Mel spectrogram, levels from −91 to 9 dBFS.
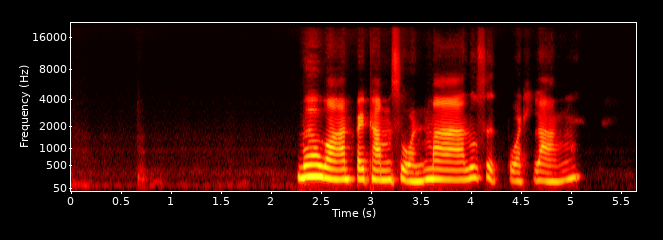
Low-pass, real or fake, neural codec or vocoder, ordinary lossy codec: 19.8 kHz; fake; autoencoder, 48 kHz, 32 numbers a frame, DAC-VAE, trained on Japanese speech; none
